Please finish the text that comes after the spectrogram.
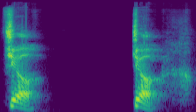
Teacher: जीहवा हमारी है ना ऊपर के तालू को जाकर टच कर रही है। अब बिना तालू को टच किए आप च नहीं बोल पाएंगे। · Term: तालव्य वर्ण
